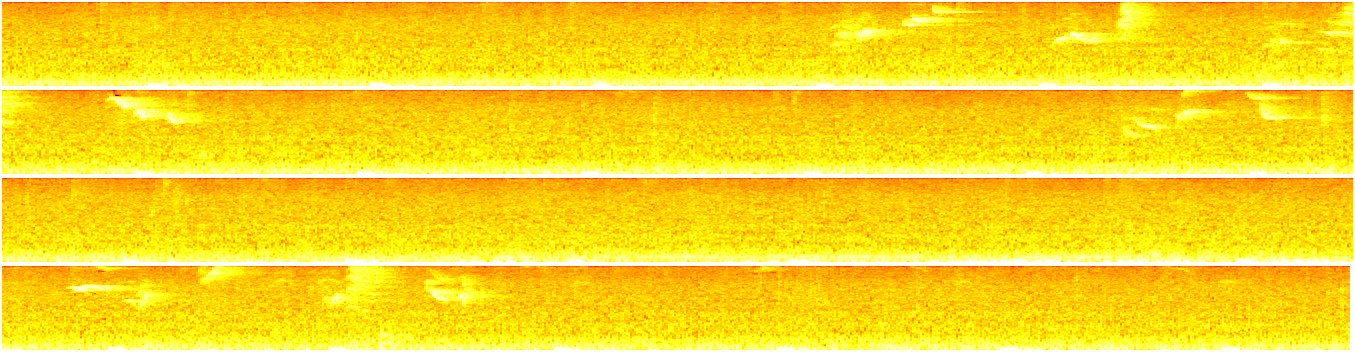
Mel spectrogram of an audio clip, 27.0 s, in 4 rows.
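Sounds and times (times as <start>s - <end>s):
steady hiss: 0.0s - 27.0s.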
